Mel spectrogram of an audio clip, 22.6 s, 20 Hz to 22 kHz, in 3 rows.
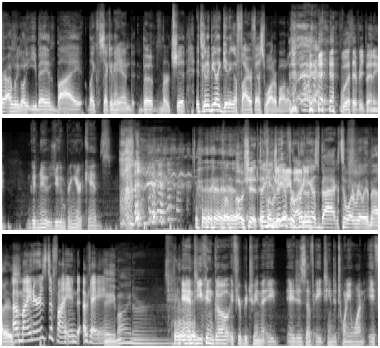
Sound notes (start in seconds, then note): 10.0 scattered laughter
